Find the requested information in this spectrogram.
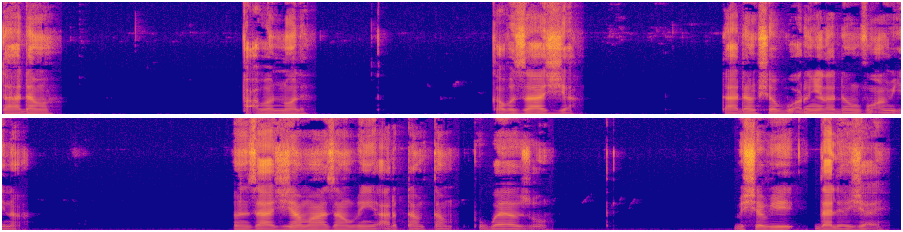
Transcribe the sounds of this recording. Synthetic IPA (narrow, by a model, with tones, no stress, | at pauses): taː˨da˦ma˨ | pa̰˨ʔa˦ba˦nɔ˦lɨ˦ | ka˨bɨ˦zaː˦ʒi˦a˨ | taː˨da˦m˦ʃɛ˦bbɔ˦ʔa˦ɾɨ˦ɲɛ˦la˨dɨ˦nvɔ˦ʔa̰˨mji˦na̰˨ | n̩˨zaː˨ʒi˦a˦maː˦za˦ŋbɨ˦n˦ja̰˨ʔa̰˨ɾɨ˦ta˨mta˨mpɨ˦ɡ͡ba˦ja˦zʊ̰˨ʔʊ˨ | bɨ˦ʃɛ˦bjɛ˦da˨la˨ʒɛ˦ʔɪ˨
